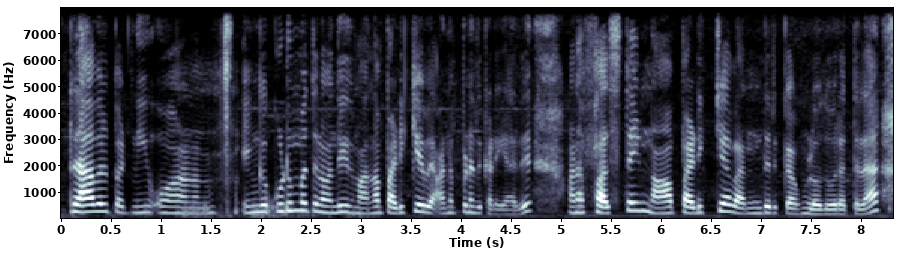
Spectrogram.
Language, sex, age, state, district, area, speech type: Tamil, female, 18-30, Tamil Nadu, Thanjavur, urban, spontaneous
